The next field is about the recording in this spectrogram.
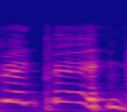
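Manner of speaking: very high, loud alarmed shout. The cow lady stands up to alert the others, Erixis shouting. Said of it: "stands up and just shouts".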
